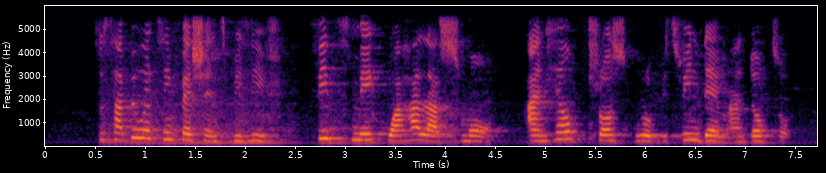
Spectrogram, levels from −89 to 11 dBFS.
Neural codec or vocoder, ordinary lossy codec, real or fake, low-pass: none; AAC, 48 kbps; real; 5.4 kHz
